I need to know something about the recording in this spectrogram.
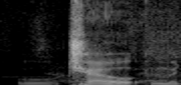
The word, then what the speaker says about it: Zhao: Zhao? Cho, yeah.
